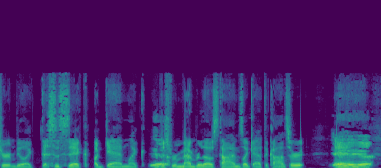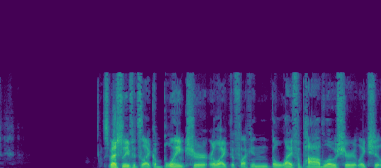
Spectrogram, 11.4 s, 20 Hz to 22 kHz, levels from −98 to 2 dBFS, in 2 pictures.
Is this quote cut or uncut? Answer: uncut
